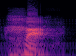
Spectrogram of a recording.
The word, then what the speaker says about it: Kaf: Kaf, without the dagesh, which is the dot in the middle, is pronounced chaf, as a kh sound, a hard k, chaf.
